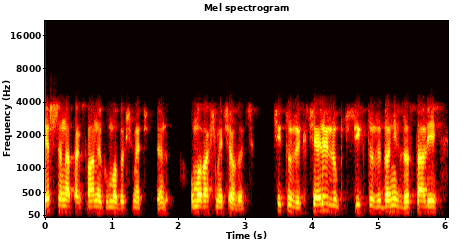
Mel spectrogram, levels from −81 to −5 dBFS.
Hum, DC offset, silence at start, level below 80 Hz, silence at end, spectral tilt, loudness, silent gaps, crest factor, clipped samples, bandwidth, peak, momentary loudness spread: none; under 0.1%; 0 s; -72 dBFS; 0.15 s; -6.5 dB/octave; -21 LUFS; none; 18 dB; under 0.1%; 5.2 kHz; -2 dBFS; 11 LU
